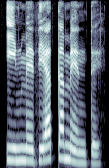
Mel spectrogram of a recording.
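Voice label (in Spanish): "inmediatamente", Spanish, female, slow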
